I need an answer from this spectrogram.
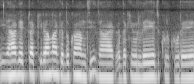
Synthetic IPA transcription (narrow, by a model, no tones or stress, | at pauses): iəɦãkeːk̚ʈakiɾanak̬ed̪ukant͡ʃʰid͡ʒəɦãd̪ekʰioled͡ʒkuɾkuɾe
